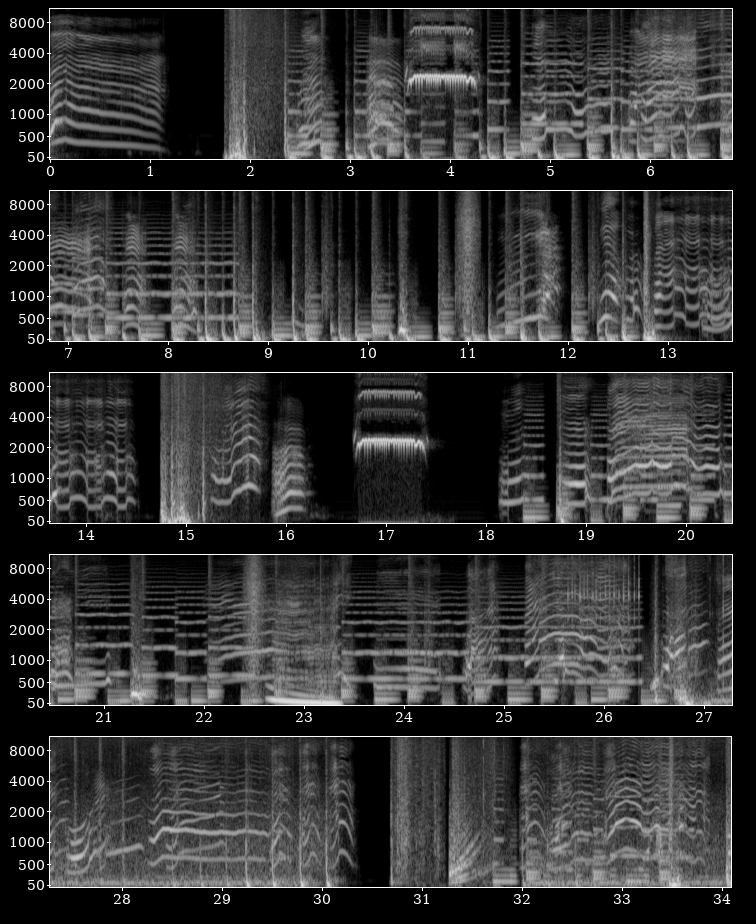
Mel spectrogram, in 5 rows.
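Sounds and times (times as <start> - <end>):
thud: 1.8 - 2.4, 14.8 - 15.3
cartoon background music: 2.4 - 14.3, 18.2 - 30.3, 31.3 - 34.0.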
